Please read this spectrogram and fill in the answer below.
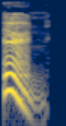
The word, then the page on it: ern: British English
